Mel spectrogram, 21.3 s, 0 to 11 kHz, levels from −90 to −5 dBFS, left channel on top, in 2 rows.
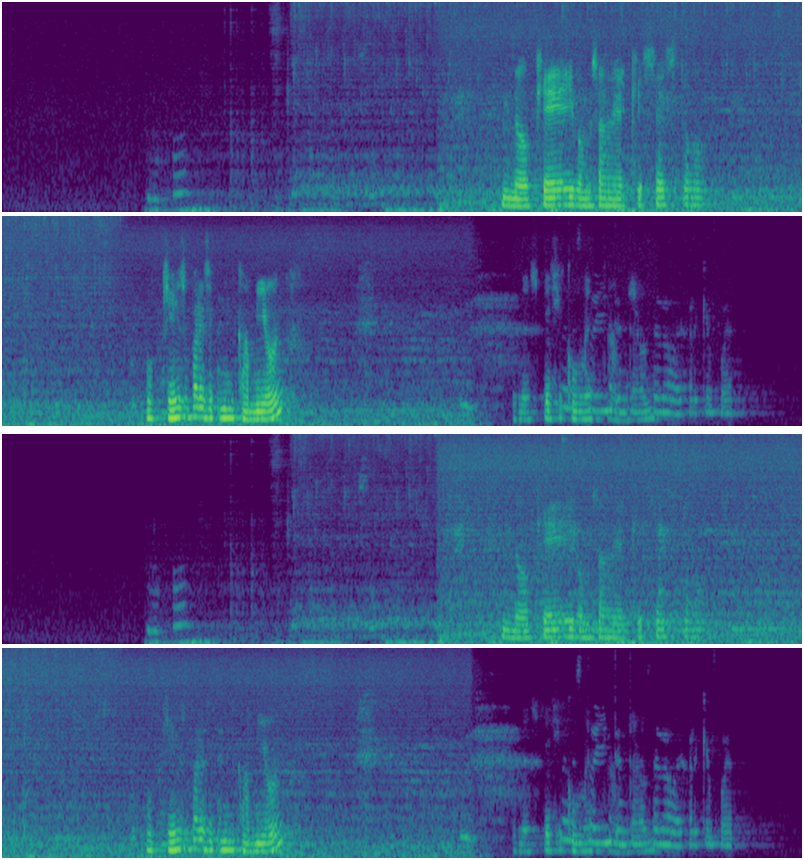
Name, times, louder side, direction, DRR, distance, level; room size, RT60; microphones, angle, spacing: Water tap faucet / Sink (filling or washing), 1.9-14.5, left 1 dB, 15° left, 1.0 m, -46 dB
voice 1, 1.9-2.5 4.8-5.1 7.2-8.2 9.0-9.4 9.7-10.4 12.8-13.7 15.4-15.9 16.8-17.8 18.1-20.4, right 2 dB, 20° right, 15 dB, 0.3 m, -46 dB
sound 1, 5.8-17.0, right 1 dB, 70° right, 1.6 m, -43 dB
voice 2, 6.7-9.4 12.6-14.6 17.6-18.9 19.2-19.4, left 5 dB, 85° left, 17 dB, 0.4 m, -29 dB
20.0 x 7.7 x 6.1 m, 1.3 s
head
